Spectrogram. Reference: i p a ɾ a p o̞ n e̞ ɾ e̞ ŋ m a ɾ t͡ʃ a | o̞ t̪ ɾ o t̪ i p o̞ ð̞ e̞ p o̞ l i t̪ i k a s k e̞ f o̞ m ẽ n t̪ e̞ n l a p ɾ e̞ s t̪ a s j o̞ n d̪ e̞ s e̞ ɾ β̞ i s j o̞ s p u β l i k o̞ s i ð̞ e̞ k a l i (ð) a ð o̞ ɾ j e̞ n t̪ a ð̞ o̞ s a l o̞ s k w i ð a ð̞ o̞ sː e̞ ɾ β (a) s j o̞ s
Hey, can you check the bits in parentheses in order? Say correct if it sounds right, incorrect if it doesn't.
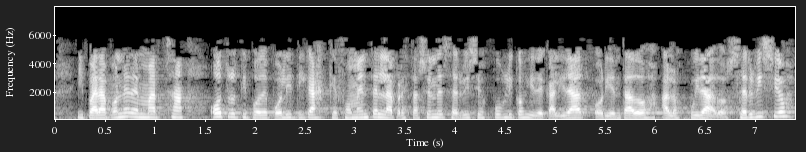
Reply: correct, incorrect: i

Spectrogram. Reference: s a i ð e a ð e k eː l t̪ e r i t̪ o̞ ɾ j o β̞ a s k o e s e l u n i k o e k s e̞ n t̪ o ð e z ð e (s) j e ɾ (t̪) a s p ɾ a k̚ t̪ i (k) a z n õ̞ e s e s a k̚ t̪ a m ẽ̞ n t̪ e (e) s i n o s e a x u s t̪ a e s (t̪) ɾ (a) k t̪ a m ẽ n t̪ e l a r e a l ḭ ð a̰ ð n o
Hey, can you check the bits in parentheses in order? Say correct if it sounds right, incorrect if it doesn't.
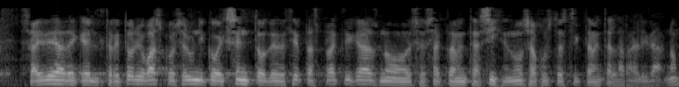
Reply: incorrect: θ, correct, correct, incorrect: a, correct, incorrect: i

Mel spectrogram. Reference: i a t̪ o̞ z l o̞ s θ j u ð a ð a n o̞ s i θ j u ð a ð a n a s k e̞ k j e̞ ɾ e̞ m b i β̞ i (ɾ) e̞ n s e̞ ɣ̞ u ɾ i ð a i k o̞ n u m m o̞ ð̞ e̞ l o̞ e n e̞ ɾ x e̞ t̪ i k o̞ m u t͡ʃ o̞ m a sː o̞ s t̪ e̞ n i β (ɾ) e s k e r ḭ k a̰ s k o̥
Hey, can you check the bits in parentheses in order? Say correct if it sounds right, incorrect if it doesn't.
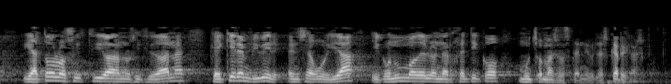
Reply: correct, incorrect: l

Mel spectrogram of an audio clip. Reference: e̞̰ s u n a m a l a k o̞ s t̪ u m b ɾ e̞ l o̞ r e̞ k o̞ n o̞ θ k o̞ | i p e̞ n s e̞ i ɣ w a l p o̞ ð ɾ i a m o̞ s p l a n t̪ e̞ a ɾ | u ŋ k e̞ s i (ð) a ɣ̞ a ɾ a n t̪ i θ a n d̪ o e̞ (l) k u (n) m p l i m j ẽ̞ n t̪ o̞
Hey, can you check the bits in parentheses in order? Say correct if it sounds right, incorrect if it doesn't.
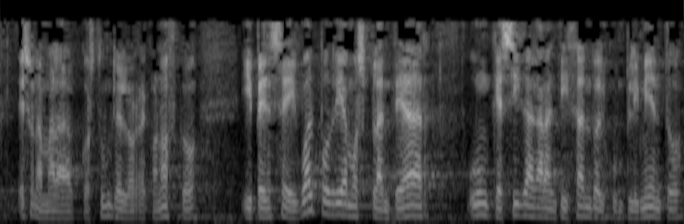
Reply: incorrect: ɣ, correct, incorrect: none

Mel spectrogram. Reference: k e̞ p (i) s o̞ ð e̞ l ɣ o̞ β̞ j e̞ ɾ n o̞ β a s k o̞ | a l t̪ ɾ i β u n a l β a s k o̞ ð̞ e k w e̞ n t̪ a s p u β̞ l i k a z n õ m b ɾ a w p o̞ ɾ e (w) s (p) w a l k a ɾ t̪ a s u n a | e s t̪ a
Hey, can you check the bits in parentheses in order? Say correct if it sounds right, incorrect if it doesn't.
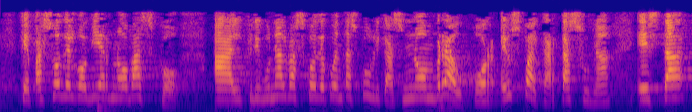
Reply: incorrect: a, correct, incorrect: k

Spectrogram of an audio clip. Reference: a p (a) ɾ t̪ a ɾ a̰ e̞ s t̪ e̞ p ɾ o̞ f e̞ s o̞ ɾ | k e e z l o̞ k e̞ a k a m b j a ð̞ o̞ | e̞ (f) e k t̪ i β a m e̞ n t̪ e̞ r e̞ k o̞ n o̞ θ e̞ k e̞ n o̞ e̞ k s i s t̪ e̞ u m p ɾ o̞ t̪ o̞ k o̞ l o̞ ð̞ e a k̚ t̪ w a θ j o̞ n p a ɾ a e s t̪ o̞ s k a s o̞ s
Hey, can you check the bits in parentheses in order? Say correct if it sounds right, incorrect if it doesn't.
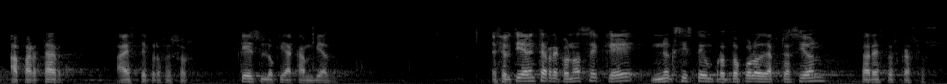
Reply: correct, correct

